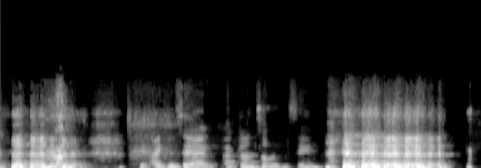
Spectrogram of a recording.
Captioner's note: laughs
